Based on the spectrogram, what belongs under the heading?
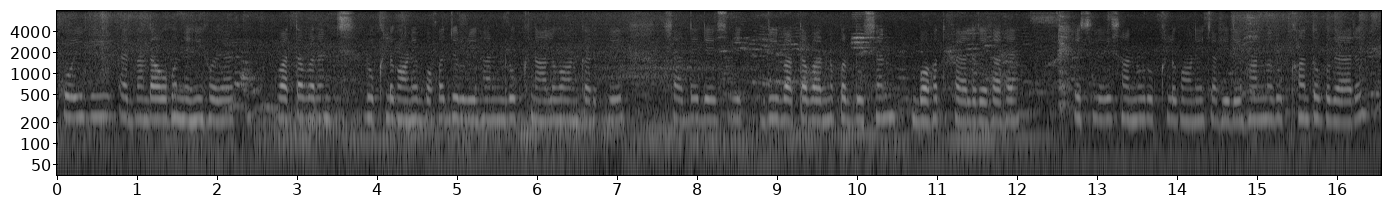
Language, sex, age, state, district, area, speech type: Punjabi, female, 30-45, Punjab, Muktsar, urban, spontaneous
